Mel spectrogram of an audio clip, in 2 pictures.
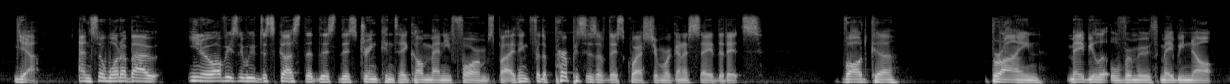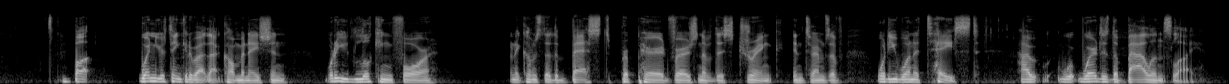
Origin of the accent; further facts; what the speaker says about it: Lincoln, East Midlands, United Kingdom; now in New York City, United States; my hometown, Lincoln, where I grew up in the U K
